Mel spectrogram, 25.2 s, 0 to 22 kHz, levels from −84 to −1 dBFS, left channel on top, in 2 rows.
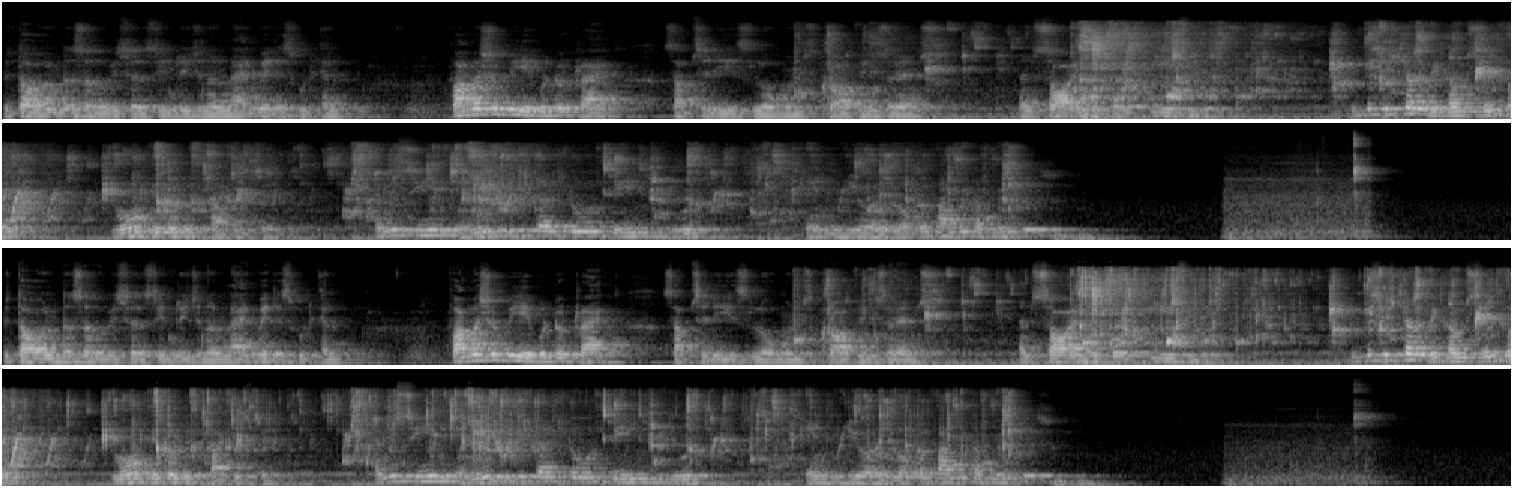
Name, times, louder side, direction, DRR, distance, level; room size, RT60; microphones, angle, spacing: voice 1, 0.0-2.9 3.3-7.9 8.5-10.2 11.2-12.8 13.5-14.9 15.6-18.5 19.3-21.6, right 1 dB, 75° right, 1.1 m, -31 dB
sound 1, 6.6-21.0, right 4 dB, 50° right, 0.9 m, -37 dB
voice 2, 22.8-24.0, left 8 dB, 40° left, 0.4 m, -42 dB
6.7 x 3.2 x 5.4 m
head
